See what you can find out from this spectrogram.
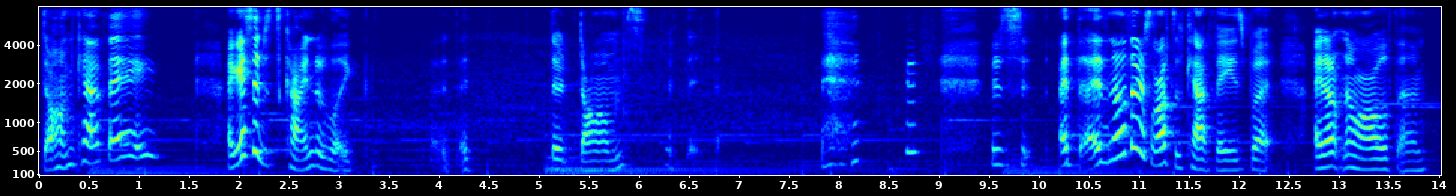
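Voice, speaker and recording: A woman's voice: on the high side, very animated, slow pace, pauses often. A woman streamer chatting casually, giggly and hesitant, rambling and repeating her words. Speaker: VTuber streamer hosting a visual novel book club. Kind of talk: casual livestream chat. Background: background music.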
